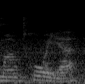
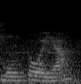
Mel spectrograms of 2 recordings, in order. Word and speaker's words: Montoya: very common name in English you have said Montoya but in Spanish Montoya Montoya and it says mr. Montoya so that'd be señor monk boy yeah whether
